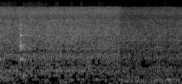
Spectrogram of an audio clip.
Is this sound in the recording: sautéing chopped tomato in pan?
yes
